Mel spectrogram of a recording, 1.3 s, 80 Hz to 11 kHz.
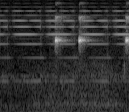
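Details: Radiation meters (QSAFE QSF-104, RADEX, Smart Geiger) brought close to a radioactive source: three sharp high chirps about a third of a second apart. The sensitive QSAFE alarms first while RADEX still reads 0.1.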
